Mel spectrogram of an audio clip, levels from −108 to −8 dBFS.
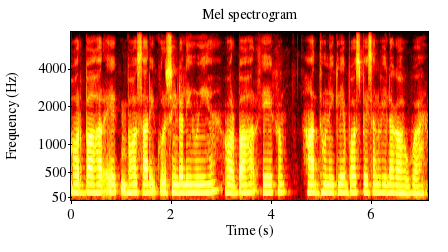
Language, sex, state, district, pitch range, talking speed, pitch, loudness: Hindi, male, Uttar Pradesh, Lalitpur, 140-145 Hz, 185 wpm, 145 Hz, -19 LUFS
